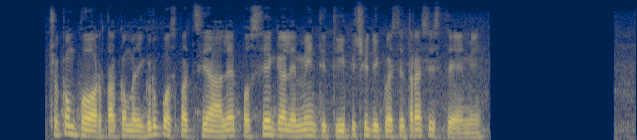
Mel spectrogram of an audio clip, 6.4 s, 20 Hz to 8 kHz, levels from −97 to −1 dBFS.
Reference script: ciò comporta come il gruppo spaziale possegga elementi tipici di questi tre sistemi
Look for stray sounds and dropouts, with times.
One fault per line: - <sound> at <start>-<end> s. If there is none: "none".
none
